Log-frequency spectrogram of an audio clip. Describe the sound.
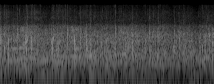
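A studio audience applauds a chef on a cooking show with a faint, steady, dense clatter of many hands clapping together for the whole stretch, without any clear voices.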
